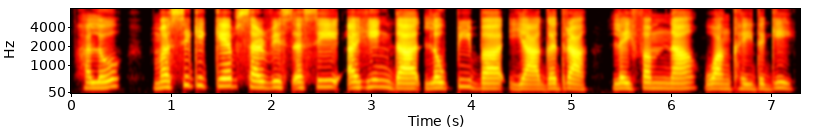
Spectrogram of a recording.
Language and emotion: Manipuri, neutral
